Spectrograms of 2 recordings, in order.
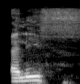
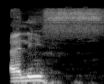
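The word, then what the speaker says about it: ألف: সঠিক উচ্চারণ হবে না আলিফের উচ্চারণ তাড়াতাড়ি করে পড়তে হবে আলিফ আলিফ লাম আলিফ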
